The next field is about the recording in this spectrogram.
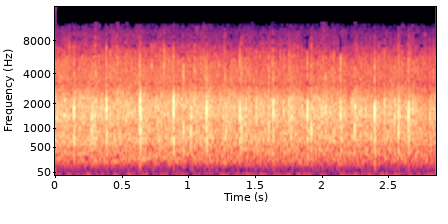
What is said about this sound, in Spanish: Un aplauso al Señor.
